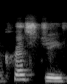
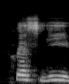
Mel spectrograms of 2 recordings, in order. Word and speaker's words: Kresge: anything wrong with her you messed it up it's the christ keith kresge foundation chris gee foundation so um as soon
